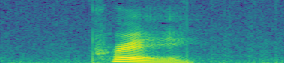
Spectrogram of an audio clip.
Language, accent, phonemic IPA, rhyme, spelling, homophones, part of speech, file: English, US, /pɹeɪ/, -eɪ, prey, pray, noun / verb, En-us-prey.ogg
- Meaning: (noun) 1. That which is or may be seized by animals to be devoured 2. A person or thing given up as a victim 3. A living thing, usually an animal, that is eaten by another living thing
